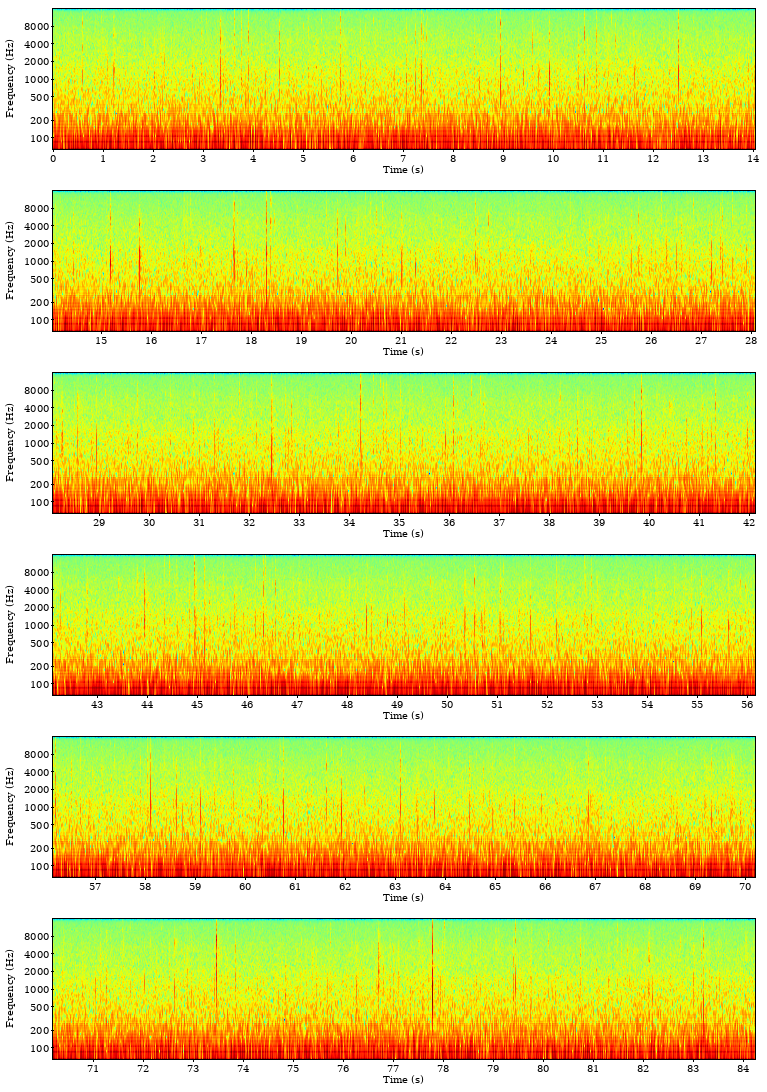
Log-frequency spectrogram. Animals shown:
forest ambience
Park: Acadia National Park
